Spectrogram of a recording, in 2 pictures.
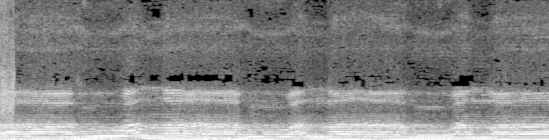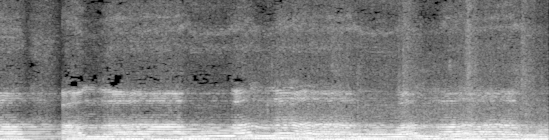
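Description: Chanted vocal music: a voice singing a slow, melodic chant. It breaks off briefly about six seconds in, then carries on.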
